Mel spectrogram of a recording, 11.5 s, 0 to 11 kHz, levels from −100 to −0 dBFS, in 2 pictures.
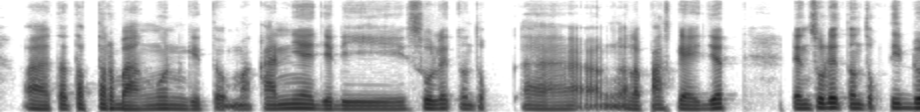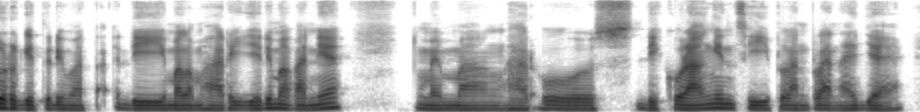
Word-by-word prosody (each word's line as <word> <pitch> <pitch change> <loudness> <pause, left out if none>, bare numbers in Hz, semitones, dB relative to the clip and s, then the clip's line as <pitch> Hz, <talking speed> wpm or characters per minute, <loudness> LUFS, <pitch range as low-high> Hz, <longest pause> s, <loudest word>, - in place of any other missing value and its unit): eee, 110 -3 +1
tetap 115 +2 -1
terbangun 105 -1 +1
gitu. 100 0 -3
Makannya 115 +3 +1
jadi 100 -1 -1
sulit 120 +3 +1
untuk, 110 -2 -6 0.2
eee, 100 -1 -5
melepas 110 - -2
gadget. 120 +4 +2 0.3
Dan 120 -1 +1
sulit 140 +1 +8
untuk 125 - 0
tidur 130 -2 +6
gitu 110 -2 +1
dimata 100 0 -2
di 105 -4 +1
malam 105 -1 +1
hari. 105 0 -1
Jadi 105 +4 +1
makannya, 115 +5 +2 0.5
memang 100 -2 -3
harus 100 -1 -1
dikurangin 115 +3 +3
sih 105 -1 0
pelan-pelan 105 -1 -1
aja, 100 -1 -1
105 Hz, 145 wpm, -23 LUFS, 100-115 Hz, 0.5 s, sulit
